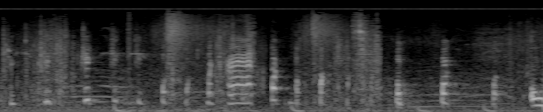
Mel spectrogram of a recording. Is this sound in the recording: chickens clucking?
yes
